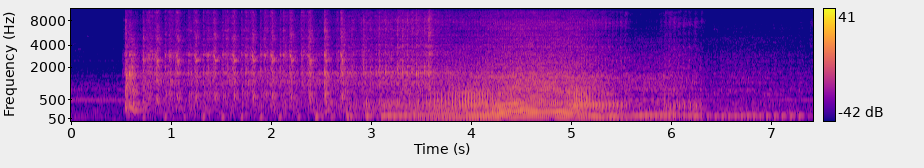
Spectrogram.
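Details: Chinese Geely 50cc scooter that sat, before carburetor cleaning: choppy cranking catches, revs up and sags unevenly for a couple of seconds, then fades out; fuel-starved, carburetor clogged and to be removed.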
